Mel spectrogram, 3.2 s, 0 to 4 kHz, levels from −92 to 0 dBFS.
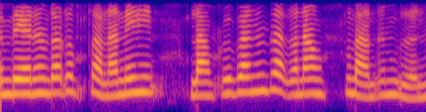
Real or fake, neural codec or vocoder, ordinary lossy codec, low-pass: fake; autoencoder, 44.1 kHz, a latent of 192 numbers a frame, MeloTTS; none; 3.6 kHz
